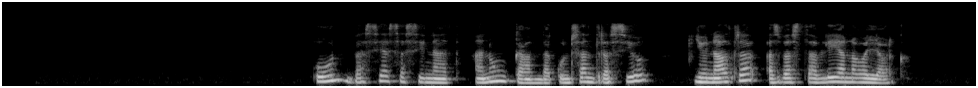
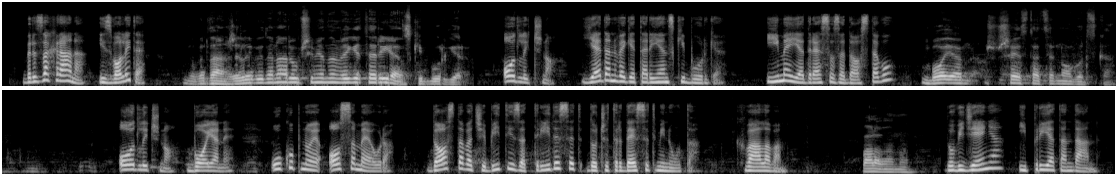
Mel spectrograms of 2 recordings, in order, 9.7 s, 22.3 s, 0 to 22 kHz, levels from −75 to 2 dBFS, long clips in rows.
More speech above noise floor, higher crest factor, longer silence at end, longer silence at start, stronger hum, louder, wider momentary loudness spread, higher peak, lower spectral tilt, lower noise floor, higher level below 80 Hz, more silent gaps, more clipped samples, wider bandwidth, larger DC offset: first, 52 dB vs 42 dB; about the same, 16 dB vs 18 dB; first, 0.85 s vs 0.2 s; first, 3.15 s vs 0.2 s; neither; about the same, -20 LUFS vs -18 LUFS; second, 7 LU vs 14 LU; second, -4 dBFS vs 0 dBFS; first, -6.5 dB/octave vs -5 dB/octave; first, -71 dBFS vs -60 dBFS; about the same, -62 dBFS vs -58 dBFS; second, none vs 4.71-4.75 s; neither; second, 7.8 kHz vs 14 kHz; neither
